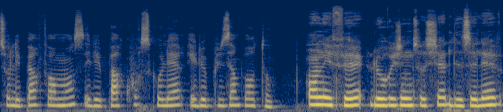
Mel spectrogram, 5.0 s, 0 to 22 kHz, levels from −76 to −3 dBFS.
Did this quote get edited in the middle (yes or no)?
no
